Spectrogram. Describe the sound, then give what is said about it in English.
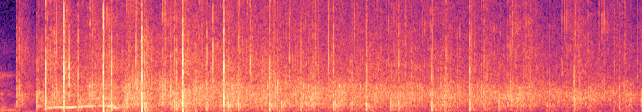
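An audience applauds, many hands clapping in a dense, irregular patter with a few sharper claps standing out, steady in loudness before easing slightly toward the end. “Give them a clap again.”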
